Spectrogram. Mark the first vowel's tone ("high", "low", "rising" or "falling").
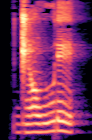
low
